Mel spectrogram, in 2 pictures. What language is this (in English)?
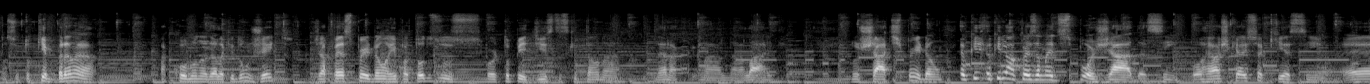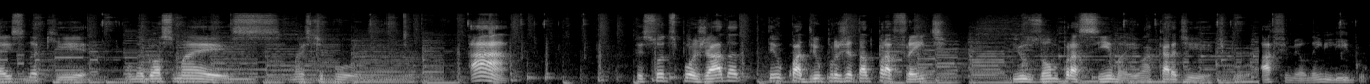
Portuguese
